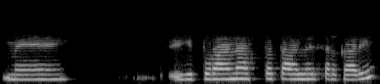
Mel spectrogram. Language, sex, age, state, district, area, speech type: Hindi, female, 18-30, Rajasthan, Karauli, rural, conversation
